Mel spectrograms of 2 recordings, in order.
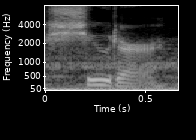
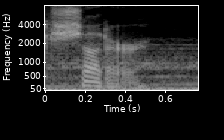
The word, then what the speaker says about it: Shuter: folks just call him shudder the name is a holdover of German immigrants technically it should be pronounced like shooter but in this province folks say it like shudder and he didn't know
